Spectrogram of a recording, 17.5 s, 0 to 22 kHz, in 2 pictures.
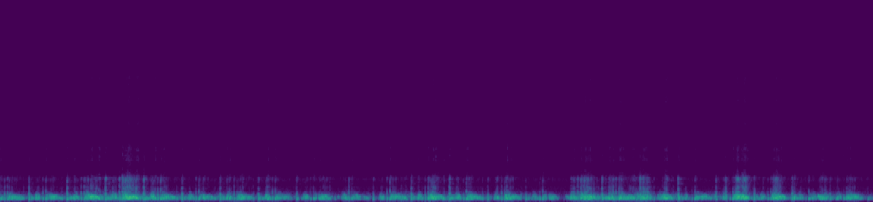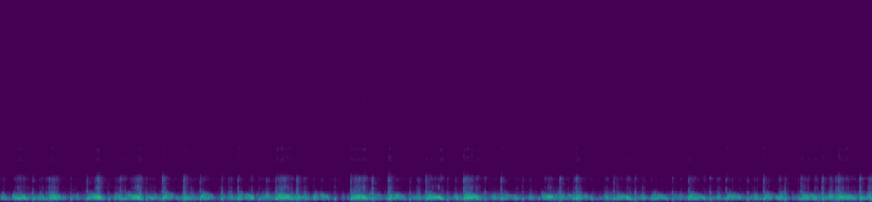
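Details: Fetal heart rate checked with a handheld fetal Doppler: fast, rhythmic whooshing pulses at roughly 155–160 beats a minute: fetal heartbeat.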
